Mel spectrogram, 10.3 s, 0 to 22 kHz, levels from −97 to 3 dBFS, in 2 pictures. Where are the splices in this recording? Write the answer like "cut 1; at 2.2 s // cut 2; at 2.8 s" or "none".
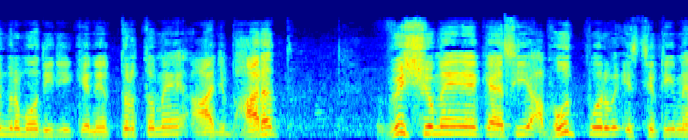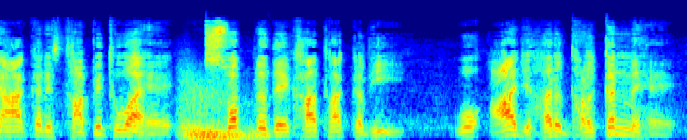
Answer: cut 1; at 6.7 s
